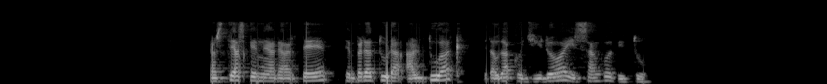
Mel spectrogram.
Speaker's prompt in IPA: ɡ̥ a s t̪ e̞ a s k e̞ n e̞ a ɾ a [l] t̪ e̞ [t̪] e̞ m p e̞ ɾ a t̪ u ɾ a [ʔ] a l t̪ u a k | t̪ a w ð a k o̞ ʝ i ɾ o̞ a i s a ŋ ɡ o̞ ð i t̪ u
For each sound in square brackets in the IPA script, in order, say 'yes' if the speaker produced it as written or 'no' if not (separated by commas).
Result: no, yes, yes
